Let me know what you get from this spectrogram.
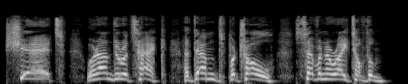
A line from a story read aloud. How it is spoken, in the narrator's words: screamed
